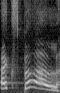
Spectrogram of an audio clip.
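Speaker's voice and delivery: very high squeak. Leading listeners in repeating a vocabulary word: really high voice. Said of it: "Say it really high".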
